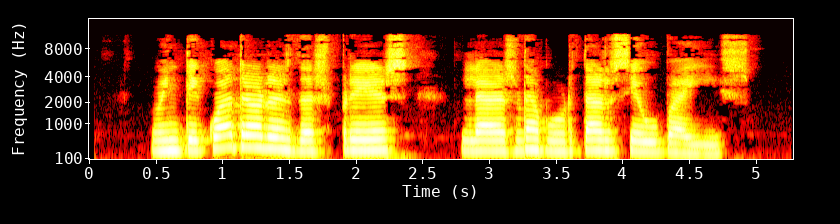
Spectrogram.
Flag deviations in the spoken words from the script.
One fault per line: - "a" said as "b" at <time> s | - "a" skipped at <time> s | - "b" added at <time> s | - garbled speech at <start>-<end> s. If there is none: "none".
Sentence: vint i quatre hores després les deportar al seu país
none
